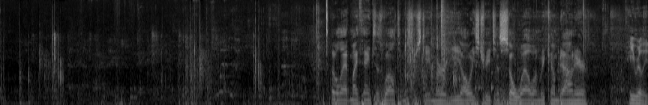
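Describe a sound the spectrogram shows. Foosball rods clack and a ball knocks against the table.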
